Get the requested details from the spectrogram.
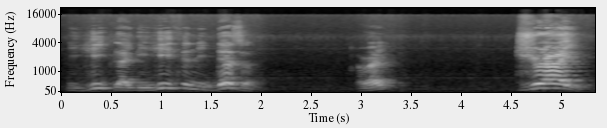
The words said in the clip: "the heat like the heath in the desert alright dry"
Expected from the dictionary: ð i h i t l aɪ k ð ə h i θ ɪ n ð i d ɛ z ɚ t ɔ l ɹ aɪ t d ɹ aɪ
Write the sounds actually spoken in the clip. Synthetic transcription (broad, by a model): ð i h i t l aɪ k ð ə h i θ ɪ n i d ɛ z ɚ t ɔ ɹ aɪ t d ɹ aɪ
